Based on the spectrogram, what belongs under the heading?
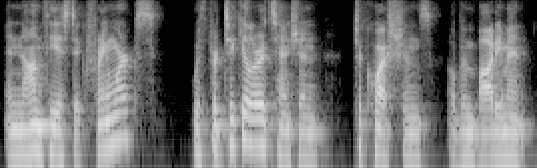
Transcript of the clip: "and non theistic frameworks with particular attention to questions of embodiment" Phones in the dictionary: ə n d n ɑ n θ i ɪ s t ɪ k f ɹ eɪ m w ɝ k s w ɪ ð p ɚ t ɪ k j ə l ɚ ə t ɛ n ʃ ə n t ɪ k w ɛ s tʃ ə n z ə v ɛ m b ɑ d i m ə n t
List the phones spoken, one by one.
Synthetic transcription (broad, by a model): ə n n ɑ n θ i ɪ s t ɪ k f ɹ eɪ m w ɝ k s w ɪ ð p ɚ t ɪ k j l ɚ ə t ɛ n ʃ ə n t ɪ k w ɛ s tʃ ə n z ə v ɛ m b ɑ d i m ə n t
